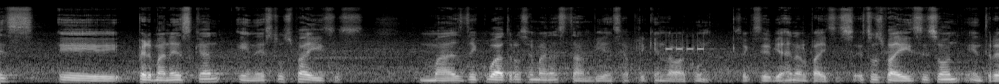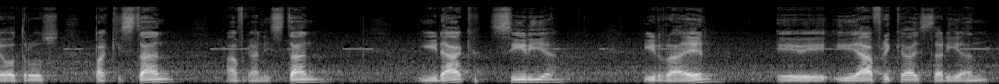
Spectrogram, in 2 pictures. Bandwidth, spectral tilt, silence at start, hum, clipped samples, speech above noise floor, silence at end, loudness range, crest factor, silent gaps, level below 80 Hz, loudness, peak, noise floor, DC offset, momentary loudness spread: 15.5 kHz; -5 dB/octave; 0 s; none; under 0.1%; 20 dB; 0 s; 4 LU; 20 dB; none; -64 dBFS; -19 LUFS; 0 dBFS; -39 dBFS; under 0.1%; 21 LU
